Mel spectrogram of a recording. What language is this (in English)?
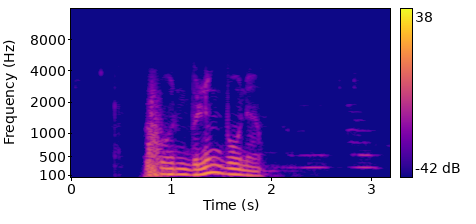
Kurdish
